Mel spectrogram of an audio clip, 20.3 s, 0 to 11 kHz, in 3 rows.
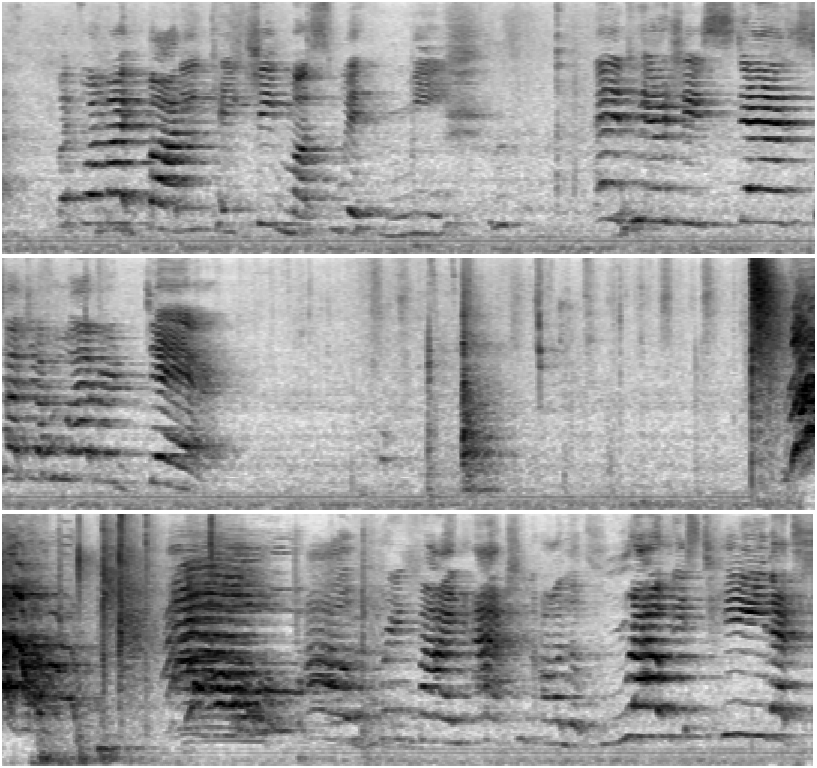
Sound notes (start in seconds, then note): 12.9 group cries out; 13.0 whip snaps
